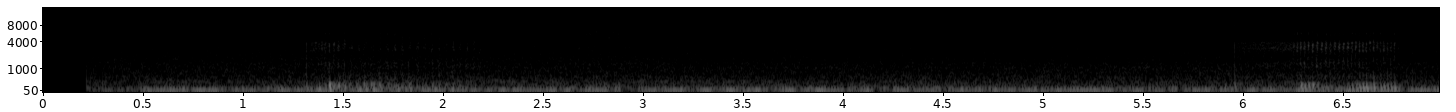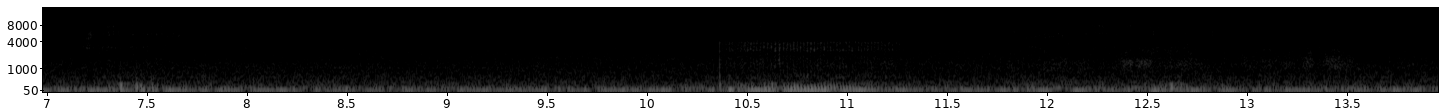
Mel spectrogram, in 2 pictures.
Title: Sweet Shine Has the Sweetest Snores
